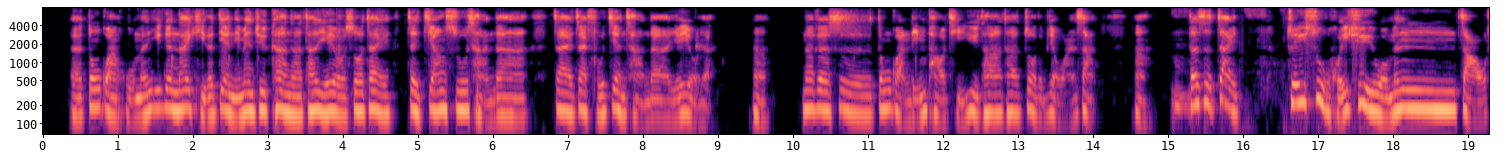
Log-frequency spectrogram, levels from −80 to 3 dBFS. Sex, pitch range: male, 145-180 Hz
